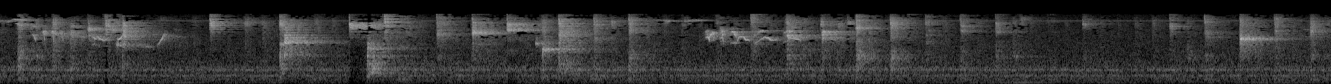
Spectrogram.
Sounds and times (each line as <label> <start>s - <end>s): water trickling into our spring fed, underground water deposit 0.0s - 13.3s
Robin's song 0.1s - 1.9s
Robin's song 6.9s - 8.7s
